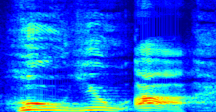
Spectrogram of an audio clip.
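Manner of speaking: mock dismissive shrug-off; dismissive retort. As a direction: drawl out that you don't care. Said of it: "Somebody like".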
